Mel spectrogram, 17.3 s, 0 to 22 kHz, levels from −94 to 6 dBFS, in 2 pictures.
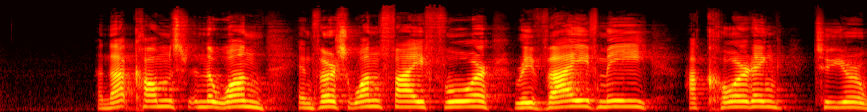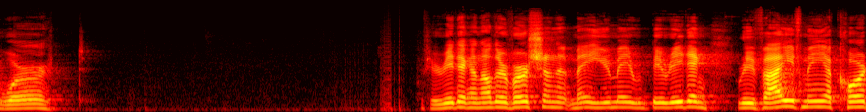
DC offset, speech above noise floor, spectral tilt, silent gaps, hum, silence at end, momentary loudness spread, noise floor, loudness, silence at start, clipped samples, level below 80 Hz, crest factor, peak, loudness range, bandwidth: under 0.1%; 51 dB; -4 dB/octave; none; none; 0 s; 13 LU; -75 dBFS; -24 LUFS; 1 s; under 0.1%; -84 dBFS; 24 dB; -2 dBFS; 11 LU; 15.5 kHz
